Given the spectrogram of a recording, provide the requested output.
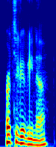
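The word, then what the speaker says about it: Herzegovina: Herzuggavina. Bosnia and Herzuggavina. Okay, that's the American pronun. What about British pronunciation?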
